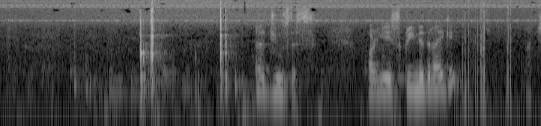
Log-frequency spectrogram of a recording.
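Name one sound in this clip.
A middle-aged woman speaks briefly through a microphone.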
